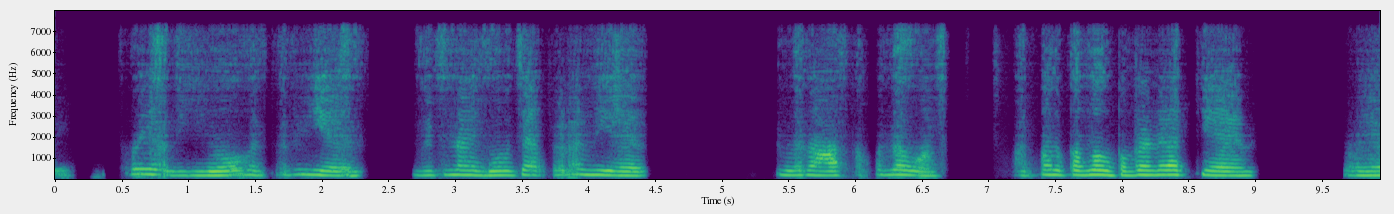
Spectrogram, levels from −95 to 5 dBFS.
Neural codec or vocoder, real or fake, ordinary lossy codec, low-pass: codec, 44.1 kHz, 0.9 kbps, DAC; fake; none; 7.2 kHz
